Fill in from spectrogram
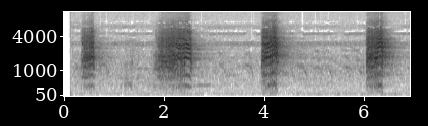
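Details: A macaw in Amazonia gives four loud, harsh, raspy screeches roughly every two seconds, the second one longer and drawn out, with quiet background between calls.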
